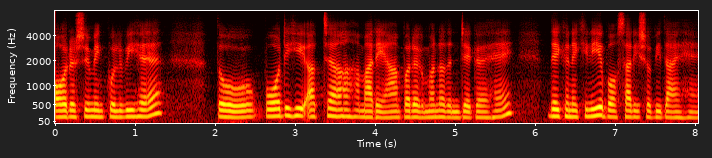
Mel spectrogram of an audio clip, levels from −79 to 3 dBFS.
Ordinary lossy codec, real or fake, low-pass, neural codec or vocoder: none; fake; none; codec, 16 kHz, 0.2 kbps, FocalCodec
